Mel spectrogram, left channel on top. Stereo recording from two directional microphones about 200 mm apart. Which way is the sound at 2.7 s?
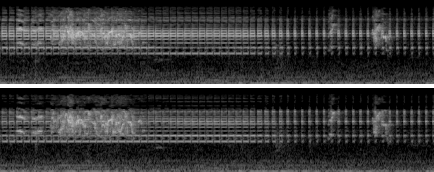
5° left (ahead or behind).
